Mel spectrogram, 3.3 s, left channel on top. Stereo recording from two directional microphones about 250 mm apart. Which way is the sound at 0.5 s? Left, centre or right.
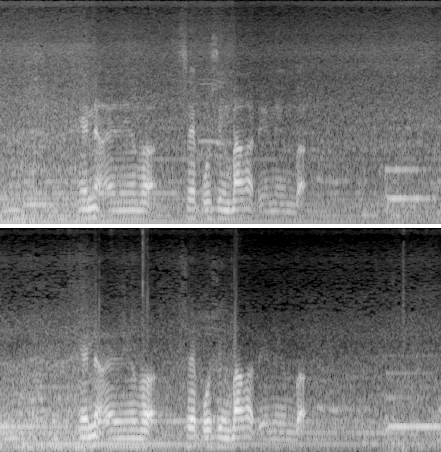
Left.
